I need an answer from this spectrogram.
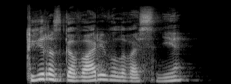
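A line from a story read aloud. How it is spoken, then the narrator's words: Plain. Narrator (Russian): сказала мама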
